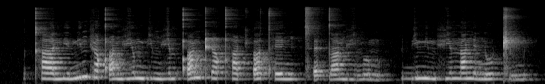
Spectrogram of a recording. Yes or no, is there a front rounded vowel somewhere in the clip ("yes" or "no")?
no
